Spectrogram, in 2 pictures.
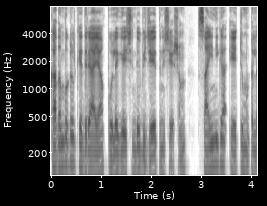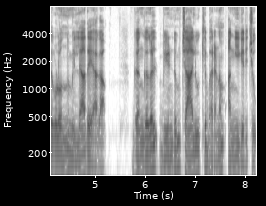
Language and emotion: Malayalam, neutral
